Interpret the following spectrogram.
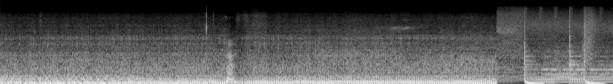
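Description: Motorcycle engine running steadily while riding, heard from on the bike, with a brief falling tone about two seconds in. About five seconds in it cuts off abruptly and background music with a beat takes over.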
